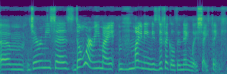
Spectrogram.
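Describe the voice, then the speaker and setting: A woman speaks loudly at a high pitch in a Quebec accent, with noticeable background noise. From Quebec, Canada. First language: French. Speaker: gaming livestreamer. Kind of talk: casual livestream chat.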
